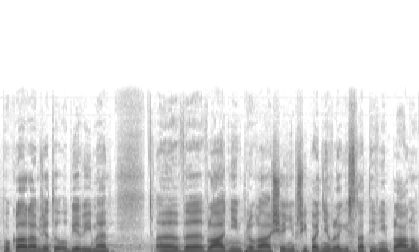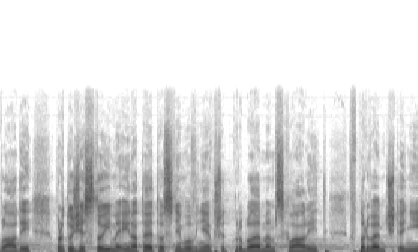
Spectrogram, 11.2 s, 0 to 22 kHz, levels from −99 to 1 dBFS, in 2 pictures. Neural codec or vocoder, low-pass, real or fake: none; 14.4 kHz; real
